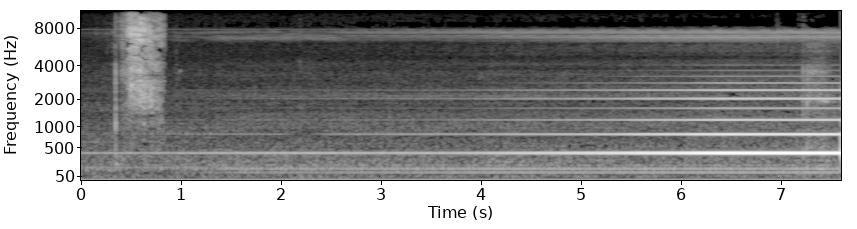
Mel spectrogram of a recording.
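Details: Orion R545A radio chassis under restoration, AM band fed a 450 kHz IF signal from a generator: clean steady tone around 400 Hz swelling smoothly louder without crackle. The receiver is passing signal properly.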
